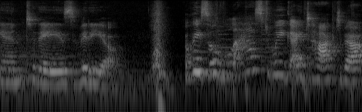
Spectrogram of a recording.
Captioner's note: whoosh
